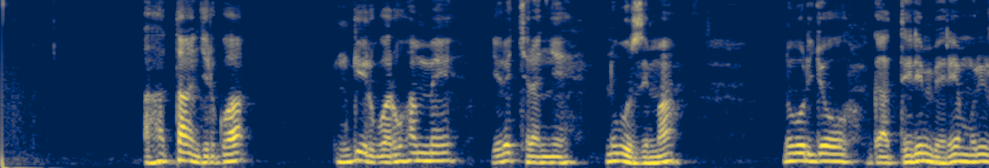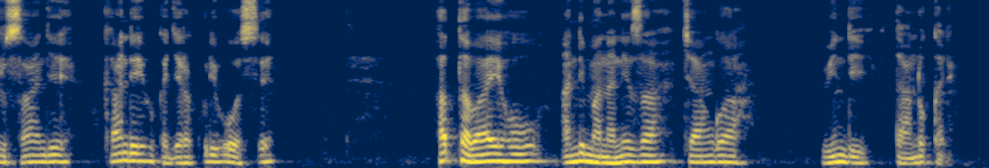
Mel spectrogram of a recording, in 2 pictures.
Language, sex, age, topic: Kinyarwanda, male, 18-24, health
